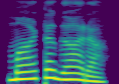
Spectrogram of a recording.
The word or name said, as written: ಮಾಟಗಾರ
